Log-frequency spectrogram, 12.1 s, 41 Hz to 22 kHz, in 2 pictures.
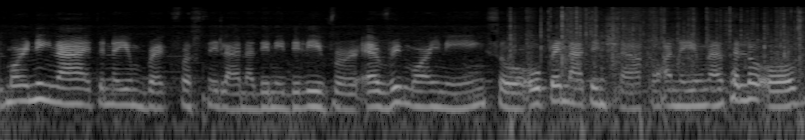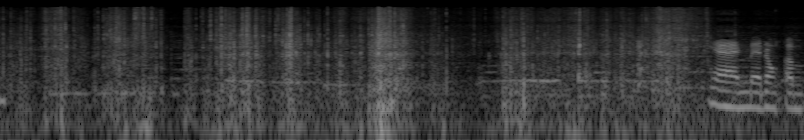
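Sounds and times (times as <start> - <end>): paper bag crinkling: 3.7 - 11.5.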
